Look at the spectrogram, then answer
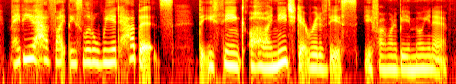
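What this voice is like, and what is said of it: Australian accent. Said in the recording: “I'm Australian... I'm Australian, mate. I'm an Aussie... my accent's so Aussie”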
